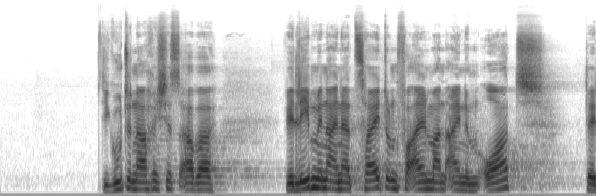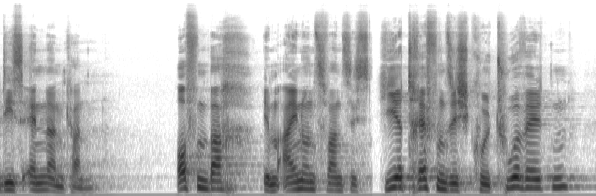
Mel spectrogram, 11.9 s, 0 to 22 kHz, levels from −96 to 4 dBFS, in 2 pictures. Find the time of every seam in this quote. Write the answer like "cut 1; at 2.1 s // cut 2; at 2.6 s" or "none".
cut 1; at 9.7 s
